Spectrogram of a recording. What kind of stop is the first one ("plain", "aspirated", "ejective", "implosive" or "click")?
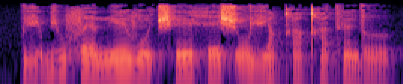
plain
